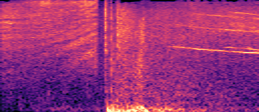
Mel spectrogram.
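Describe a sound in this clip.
Fireworks burst with a loud bang.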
